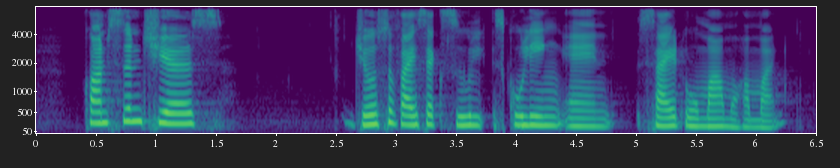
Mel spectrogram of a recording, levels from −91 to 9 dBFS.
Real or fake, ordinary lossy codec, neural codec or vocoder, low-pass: real; none; none; 7.2 kHz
